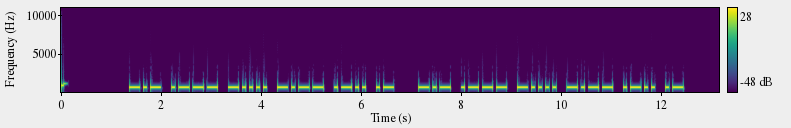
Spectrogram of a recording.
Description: Morse code, heard as a keyed tone, about 17 wpm, 700 Hz. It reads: KJ6YLA KJ6YLA
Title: USA Call Signs Repeated 2x 17wpm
